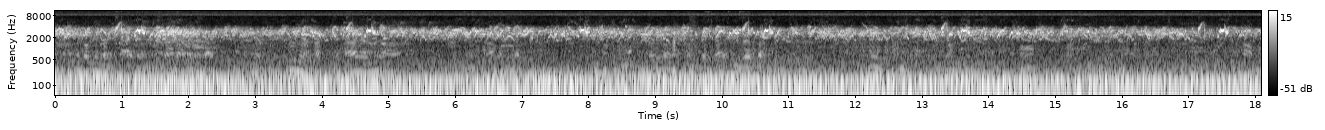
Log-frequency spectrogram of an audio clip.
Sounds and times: Bird Singing Contest 0.0 - 18.0

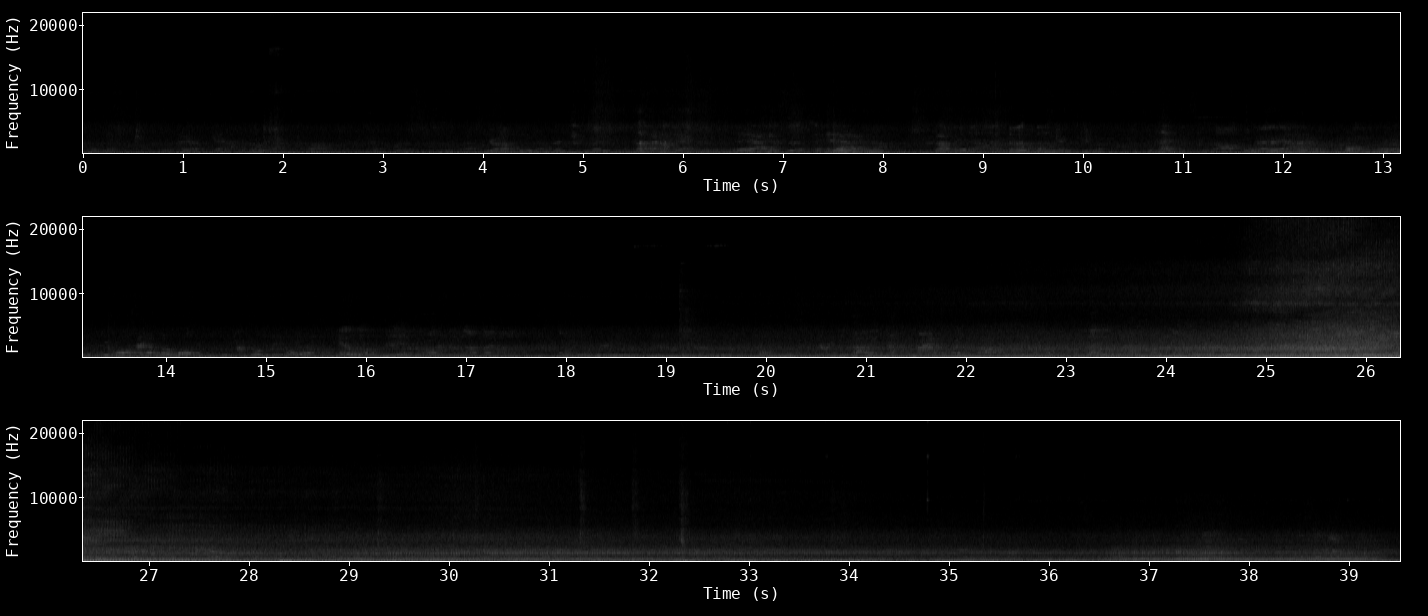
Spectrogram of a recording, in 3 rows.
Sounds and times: traffic sound 17.0 - 39.5

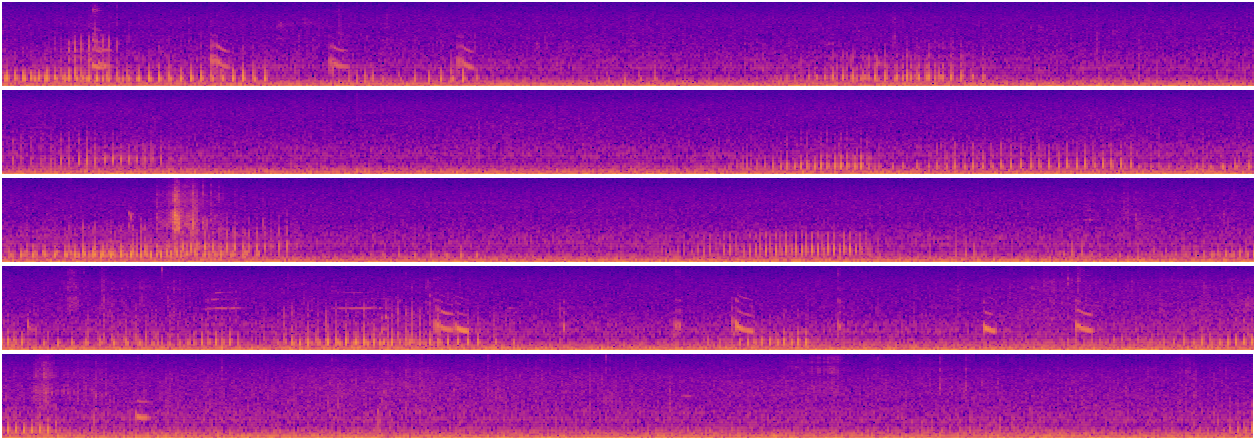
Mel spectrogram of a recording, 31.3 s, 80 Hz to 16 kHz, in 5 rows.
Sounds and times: common frogs and common toads in a pond 0.0 - 5.3
common frogs and common toads in a pond 6.1 - 7.4
common frogs and common toads in a pond 9.6 - 26.3
common frogs and common toads in a pond 30.6 - 31.2

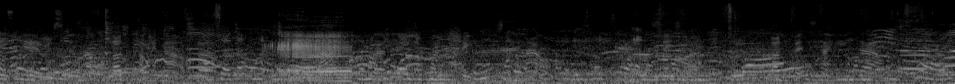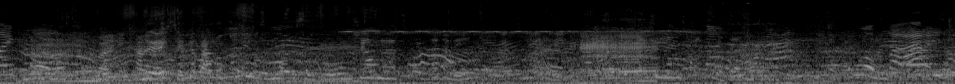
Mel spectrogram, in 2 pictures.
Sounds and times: conversations around me with parents explaining 0.0 - 19.1
tiny bleatings of a just-born sheep 15.4 - 16.2

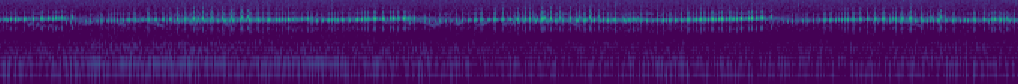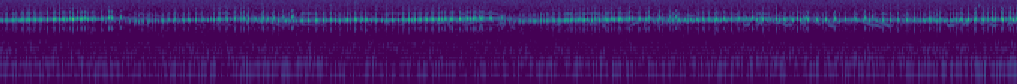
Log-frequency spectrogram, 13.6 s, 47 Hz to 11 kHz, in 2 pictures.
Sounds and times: traffic 0.0 - 5.3
Spring peepers (chorus frogs) 0.0 - 13.5

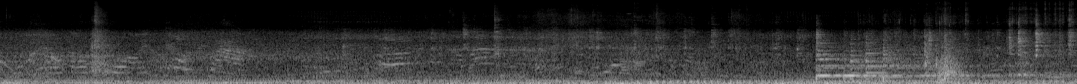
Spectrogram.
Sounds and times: vendors peddling 2.7 - 10.7

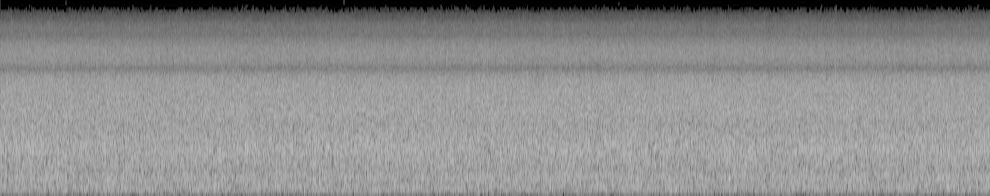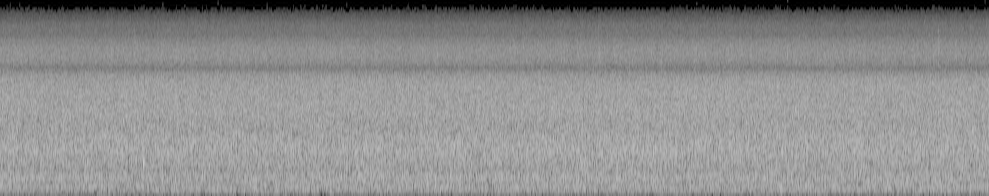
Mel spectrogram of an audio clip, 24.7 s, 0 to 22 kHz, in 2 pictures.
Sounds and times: small water fall coming down the rocks 0.0 - 24.7

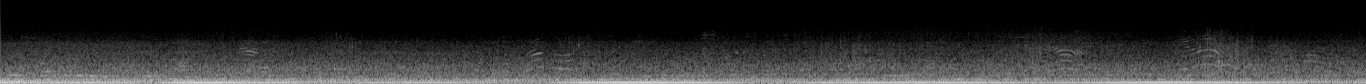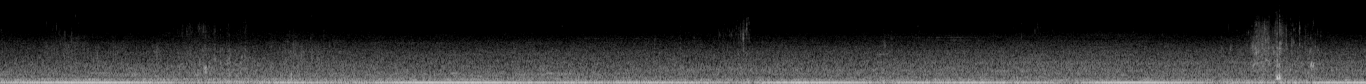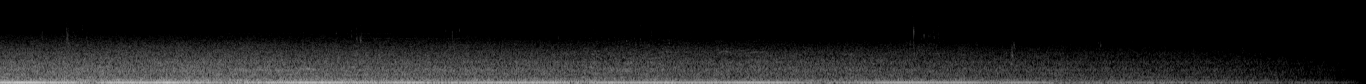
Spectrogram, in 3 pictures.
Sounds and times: tourists boat is passing by 0.0 - 40.9

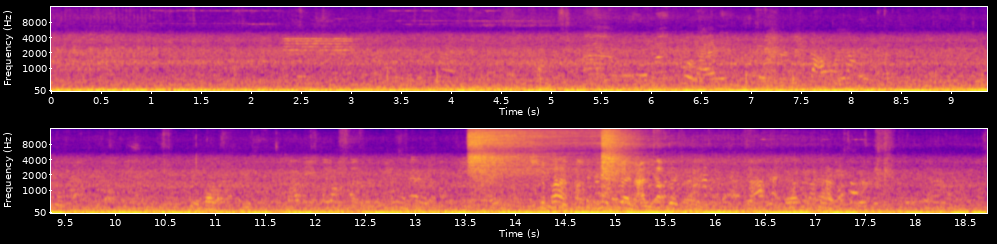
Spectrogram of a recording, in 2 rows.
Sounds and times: Traffic Sound 0.0 - 18.7

